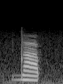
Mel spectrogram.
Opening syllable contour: low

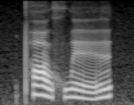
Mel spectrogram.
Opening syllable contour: falling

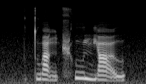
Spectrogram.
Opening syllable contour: low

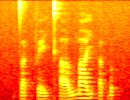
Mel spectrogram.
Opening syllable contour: rising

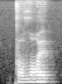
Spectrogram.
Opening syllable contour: low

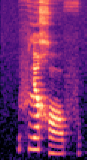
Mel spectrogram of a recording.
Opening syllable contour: high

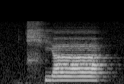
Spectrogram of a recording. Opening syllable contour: high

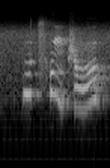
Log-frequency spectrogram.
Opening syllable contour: high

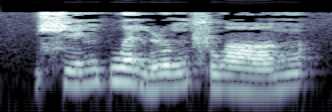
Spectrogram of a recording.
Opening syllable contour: rising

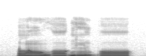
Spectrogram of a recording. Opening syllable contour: high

